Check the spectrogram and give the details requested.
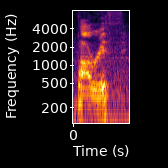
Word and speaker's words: Barid: It's Barith, but it's spelled Barid.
